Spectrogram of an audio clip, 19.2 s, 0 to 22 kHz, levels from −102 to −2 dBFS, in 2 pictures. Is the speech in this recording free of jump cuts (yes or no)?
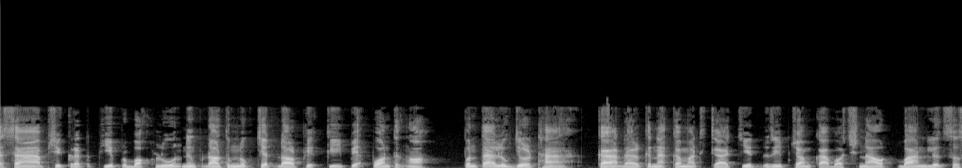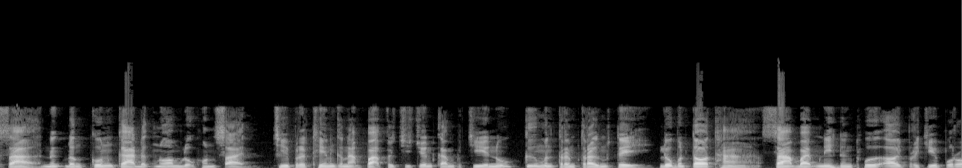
no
